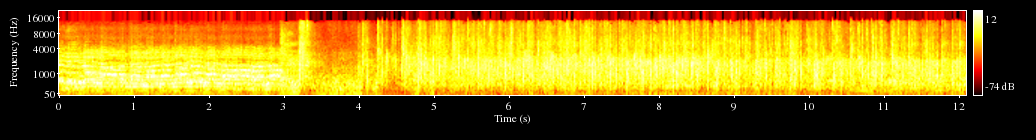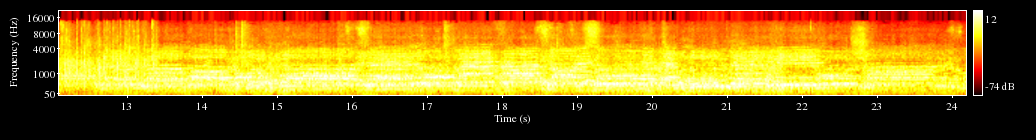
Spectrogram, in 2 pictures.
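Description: Mixed adult choir singing a cappella, breaking off about three seconds in. Applause follows for about nine seconds, then choral singing starts again.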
